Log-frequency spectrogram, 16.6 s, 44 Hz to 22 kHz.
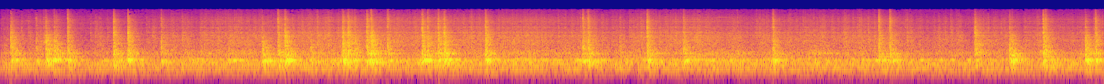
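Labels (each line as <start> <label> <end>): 0.0 Raindrops hitting a metal windowsill. 16.6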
